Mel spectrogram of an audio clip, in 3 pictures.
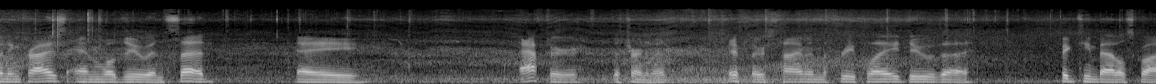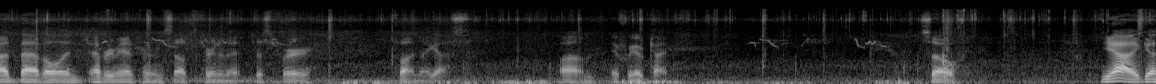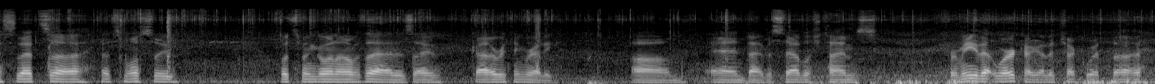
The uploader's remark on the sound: Walk through the rain and attempts to put a sock over the recording device to combat the wind.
